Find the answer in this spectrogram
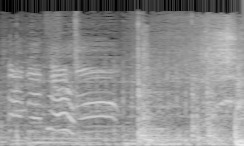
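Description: Animated-film explosion effect: a sudden blast about a second and a half in, followed by a rushing roar. Before it a voice cries out, with music underneath.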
